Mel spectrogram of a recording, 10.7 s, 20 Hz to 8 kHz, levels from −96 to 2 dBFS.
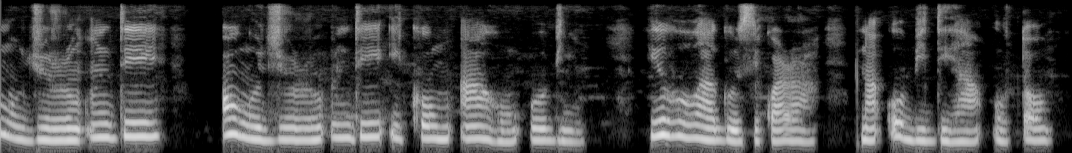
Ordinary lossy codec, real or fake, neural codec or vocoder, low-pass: none; real; none; 7.2 kHz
